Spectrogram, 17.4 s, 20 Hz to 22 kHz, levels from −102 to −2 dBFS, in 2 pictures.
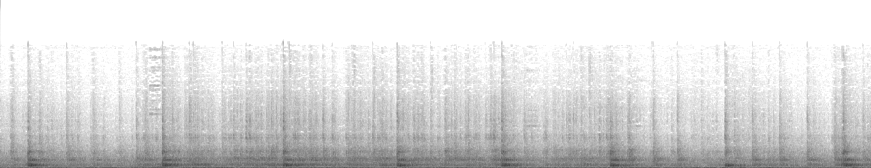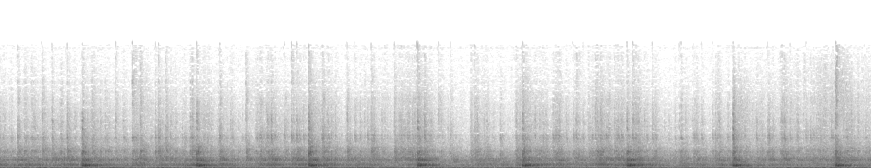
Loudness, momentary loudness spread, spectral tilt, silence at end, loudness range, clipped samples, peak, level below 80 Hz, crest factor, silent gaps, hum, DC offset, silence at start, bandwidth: -42 LUFS; 7 LU; -6 dB/octave; 0 s; 2 LU; under 0.1%; -22 dBFS; -44 dBFS; 16 dB; none; none; under 0.1%; 0 s; 10.5 kHz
